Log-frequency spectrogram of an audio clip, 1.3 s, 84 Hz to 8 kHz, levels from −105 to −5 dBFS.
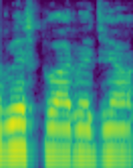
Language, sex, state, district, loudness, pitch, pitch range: Rajasthani, male, Rajasthan, Churu, -21 LUFS, 125 Hz, 120-135 Hz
